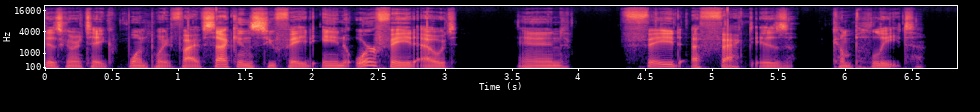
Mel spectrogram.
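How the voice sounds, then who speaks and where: A man in a normal speaking voice talks at a medium pitch with ordinary pitch variation, on a very clean recording with a silent background and a dry, close sound with no echo. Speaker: programming instructor. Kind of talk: tutorial.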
